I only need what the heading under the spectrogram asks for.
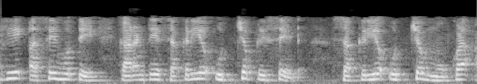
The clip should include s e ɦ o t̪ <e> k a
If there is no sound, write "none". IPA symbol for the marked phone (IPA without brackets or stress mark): e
